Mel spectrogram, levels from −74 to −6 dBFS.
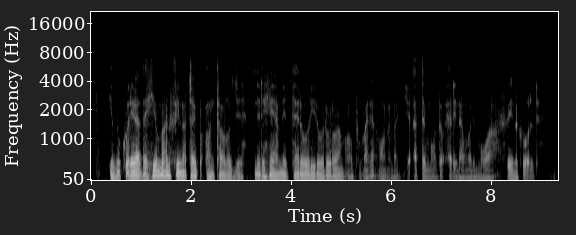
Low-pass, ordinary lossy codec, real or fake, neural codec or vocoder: none; none; fake; codec, 16 kHz, 1.1 kbps, Voila-Tokenizer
